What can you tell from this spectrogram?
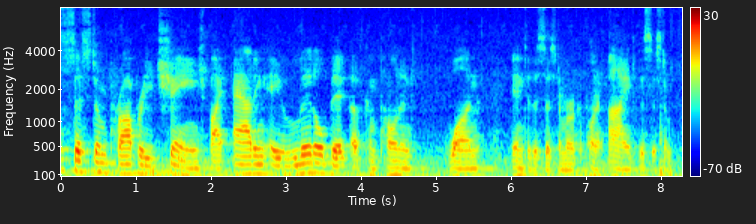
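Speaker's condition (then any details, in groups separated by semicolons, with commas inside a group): No condition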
